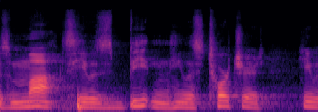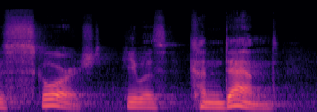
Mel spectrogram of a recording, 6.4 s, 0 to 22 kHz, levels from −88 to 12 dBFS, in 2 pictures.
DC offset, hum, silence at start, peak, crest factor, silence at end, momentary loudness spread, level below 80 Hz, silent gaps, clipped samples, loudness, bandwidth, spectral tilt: under 0.1%; none; 0 s; -10 dBFS; 22 dB; 0.4 s; 15 LU; -70 dBFS; none; under 0.1%; -30 LUFS; 16 kHz; -6 dB/octave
